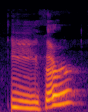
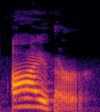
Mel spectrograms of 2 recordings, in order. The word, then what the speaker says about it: either: defining pronoun is either you can pronounce it two ways you can say either or either choose any you like but do stick to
